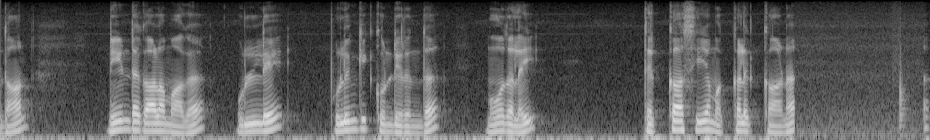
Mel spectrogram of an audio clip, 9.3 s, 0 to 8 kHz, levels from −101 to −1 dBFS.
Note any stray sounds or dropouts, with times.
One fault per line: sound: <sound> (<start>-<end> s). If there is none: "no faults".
sound: thud (8.9-9.1 s)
